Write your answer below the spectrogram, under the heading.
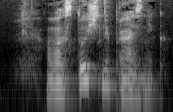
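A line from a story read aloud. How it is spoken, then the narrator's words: Exclaim. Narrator (Russian): воскликнул Ларри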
